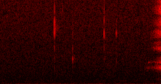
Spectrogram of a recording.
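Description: Near silence: quiet room tone with a low hum and a few faint small clicks around the middle.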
